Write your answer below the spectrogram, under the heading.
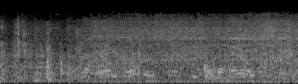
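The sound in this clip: A smoke grenade hisses during a scrappy tank battle, giving off a steady, broad, airy hiss that keeps going at an even level from start to finish.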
